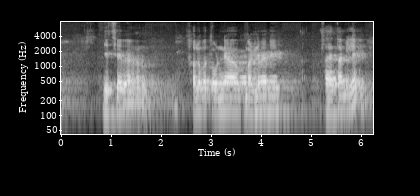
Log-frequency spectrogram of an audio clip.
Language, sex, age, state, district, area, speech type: Hindi, male, 45-60, Uttar Pradesh, Varanasi, rural, spontaneous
